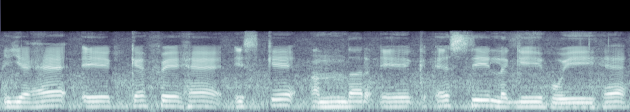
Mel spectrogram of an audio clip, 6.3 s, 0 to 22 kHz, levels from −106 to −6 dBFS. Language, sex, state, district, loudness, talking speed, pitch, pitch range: Hindi, male, Rajasthan, Bikaner, -14 LUFS, 105 wpm, 140 Hz, 135-150 Hz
